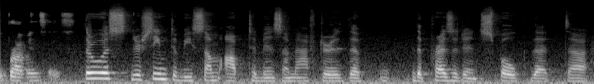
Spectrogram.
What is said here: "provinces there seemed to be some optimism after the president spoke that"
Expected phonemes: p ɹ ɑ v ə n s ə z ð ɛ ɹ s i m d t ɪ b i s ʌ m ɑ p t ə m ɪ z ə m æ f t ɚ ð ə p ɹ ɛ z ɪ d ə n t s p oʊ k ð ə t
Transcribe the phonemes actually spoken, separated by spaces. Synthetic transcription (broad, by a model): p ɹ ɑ v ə n s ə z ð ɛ ɹ s i m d t ɪ b i s ʌ m ɑ p t ə m ɪ z ə m æ f t ɚ ð ə p ɹ ɛ z ɪ d ə n t s p oʊ k ð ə t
